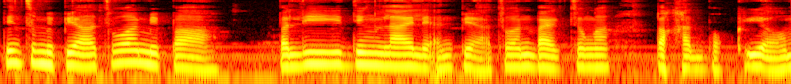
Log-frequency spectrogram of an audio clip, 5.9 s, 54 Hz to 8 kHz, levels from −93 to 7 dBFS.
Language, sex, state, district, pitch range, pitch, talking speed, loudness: Mizo, female, Mizoram, Aizawl, 140-175 Hz, 155 Hz, 190 wpm, -17 LUFS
